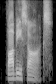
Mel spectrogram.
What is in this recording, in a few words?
"bobby socks", American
